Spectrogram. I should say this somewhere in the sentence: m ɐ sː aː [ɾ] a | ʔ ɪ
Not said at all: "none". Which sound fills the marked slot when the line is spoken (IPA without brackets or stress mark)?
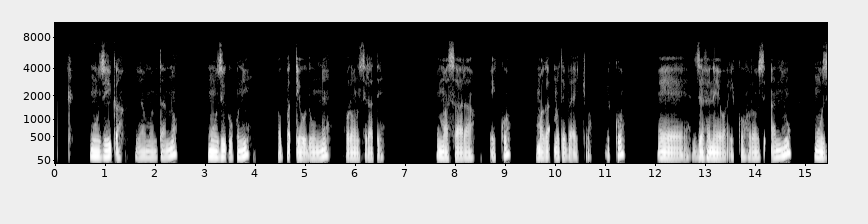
ɾ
